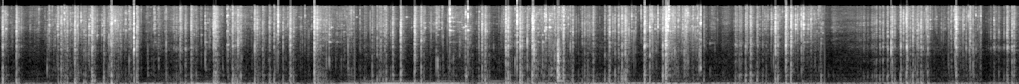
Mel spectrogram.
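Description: A solid white gym chalk block (magnesium carbonate) held in the hand is scraped and shaved along its crumbly top edge with a metal blade, and the flakes fall into a bowl. The result is a steady run of crunchy, gritty scraping strokes with bright, crackly edges over a low rumble.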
